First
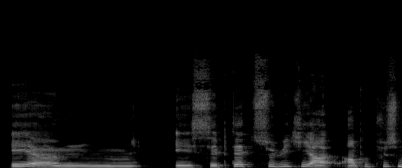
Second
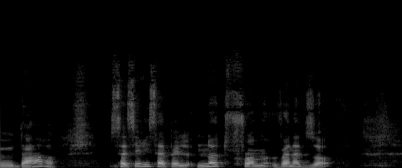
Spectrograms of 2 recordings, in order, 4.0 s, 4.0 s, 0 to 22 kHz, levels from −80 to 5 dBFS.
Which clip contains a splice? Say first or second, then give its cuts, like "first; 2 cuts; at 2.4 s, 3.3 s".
second; 1 cut; at 1.0 s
